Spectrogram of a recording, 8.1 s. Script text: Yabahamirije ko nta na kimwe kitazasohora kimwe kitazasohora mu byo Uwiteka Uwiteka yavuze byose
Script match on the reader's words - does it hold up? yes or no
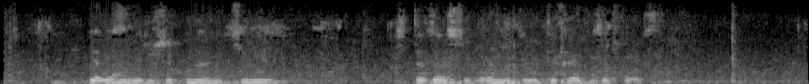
no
